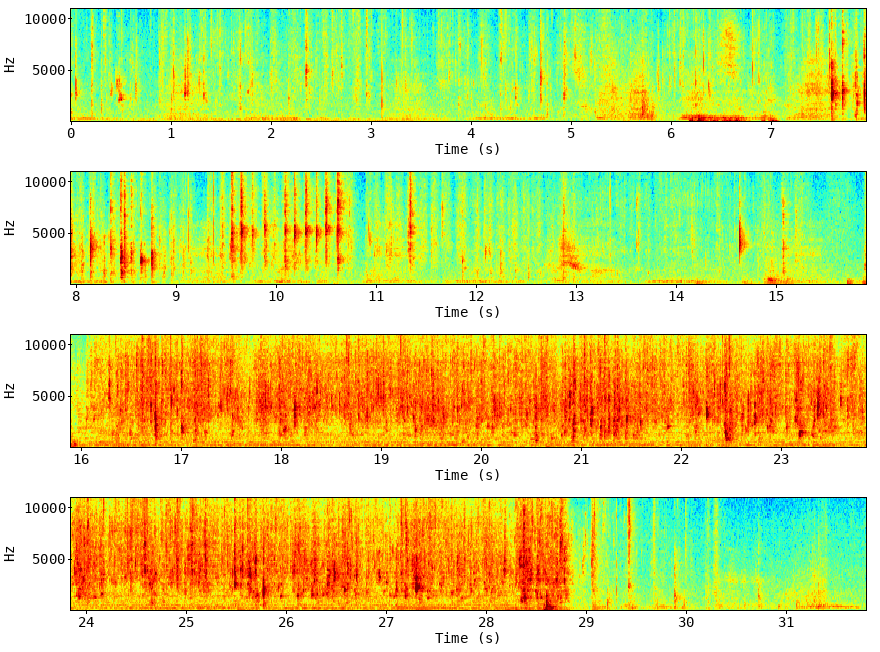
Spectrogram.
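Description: Soapy hands rubbing and scrubbing together over a stainless steel kitchen sink, with small wet squelches and splashes. About halfway through, the kitchen tap is turned on and water runs steadily into the steel sink for around thirteen seconds as the hands are rinsed, then it is shut off shortly before the end.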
